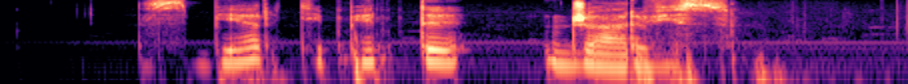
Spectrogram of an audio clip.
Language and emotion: Russian, neutral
